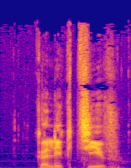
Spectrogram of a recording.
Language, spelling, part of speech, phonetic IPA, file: Russian, коллектив, noun, [kəlʲɪkˈtʲif], Ru-коллектив.ogg
- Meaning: collective, group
